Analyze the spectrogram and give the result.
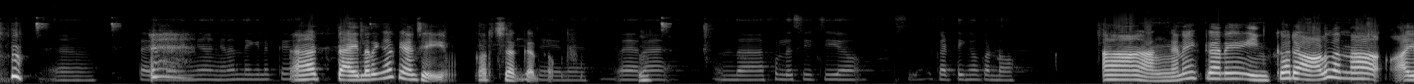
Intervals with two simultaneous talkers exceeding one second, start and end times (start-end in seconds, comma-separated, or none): none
